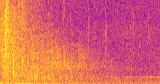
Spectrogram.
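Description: A Confringo spell blast in the video game Hogwarts Legacy lands as a deep, booming explosion right at the start, then rumbles and fades into a low, lingering tail.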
